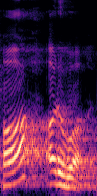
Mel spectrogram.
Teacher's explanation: दंत और ओष्ठ की सहायता से बोलते हैं तो फ और व होता है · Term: दंत ओष्ठ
